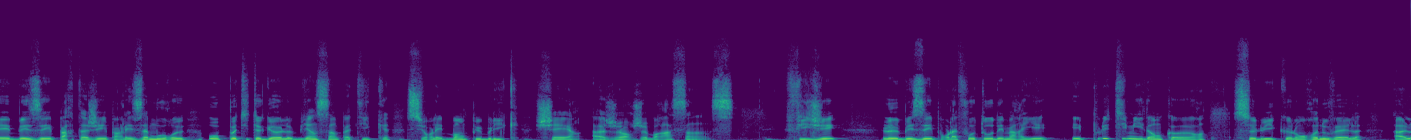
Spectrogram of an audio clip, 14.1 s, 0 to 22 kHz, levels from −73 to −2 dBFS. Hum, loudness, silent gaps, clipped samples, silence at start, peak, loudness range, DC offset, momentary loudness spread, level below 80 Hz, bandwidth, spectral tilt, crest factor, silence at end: none; -25 LUFS; none; under 0.1%; 0 s; -8 dBFS; 3 LU; under 0.1%; 8 LU; -48 dBFS; 16 kHz; -5 dB/octave; 18 dB; 0 s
